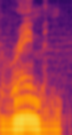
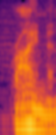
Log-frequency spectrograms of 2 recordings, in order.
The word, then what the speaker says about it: Ryman: night we went to Raymond Ryman I should say I better say it right now since I've been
